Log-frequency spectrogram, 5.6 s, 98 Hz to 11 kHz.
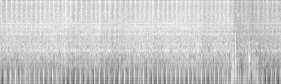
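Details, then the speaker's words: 1971 International 110 tractor with running issues: engine thumps steadily with a sharp snapping tick on each beat, heard but not seen arcing from a chafed spark plug lead; owner plans to tape the wire. "I'll watch it. I don't see it sparking, but I hear it sparking."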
